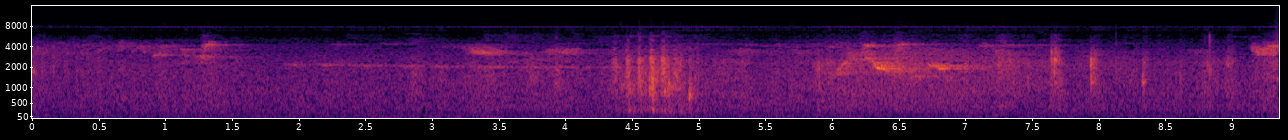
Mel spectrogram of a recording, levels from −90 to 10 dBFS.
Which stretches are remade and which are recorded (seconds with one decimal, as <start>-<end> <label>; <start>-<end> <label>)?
0.0-3.6 remade; 3.6-5.0 recorded; 5.0-9.4 remade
